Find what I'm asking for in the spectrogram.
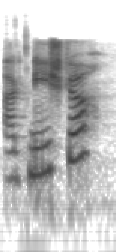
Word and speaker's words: Agnieszka: Agnieszka.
